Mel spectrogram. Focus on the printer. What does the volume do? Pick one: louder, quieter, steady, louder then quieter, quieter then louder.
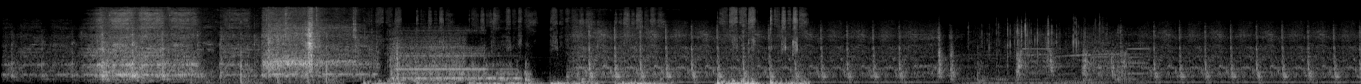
quieter.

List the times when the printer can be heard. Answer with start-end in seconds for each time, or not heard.
0.0-13.5.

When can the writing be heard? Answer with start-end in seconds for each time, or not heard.
1.9-8.1.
